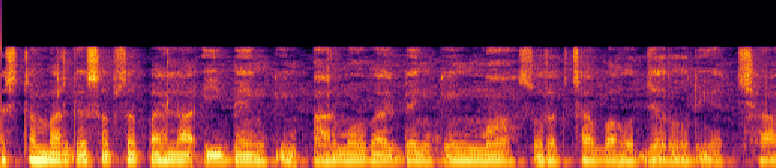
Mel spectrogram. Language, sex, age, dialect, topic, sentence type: Maithili, male, 46-50, Bajjika, banking, question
